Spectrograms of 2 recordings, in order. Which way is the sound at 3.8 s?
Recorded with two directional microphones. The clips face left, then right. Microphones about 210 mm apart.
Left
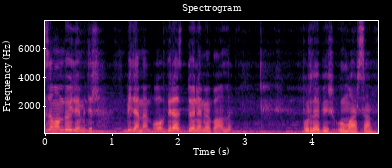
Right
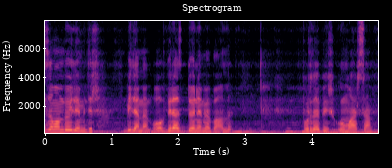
20° left (ahead or behind).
